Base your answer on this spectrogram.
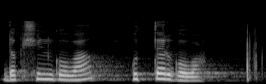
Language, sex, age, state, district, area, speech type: Goan Konkani, female, 30-45, Goa, Ponda, rural, spontaneous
